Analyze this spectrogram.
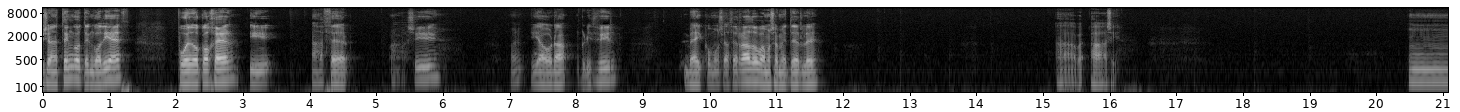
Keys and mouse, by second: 3.7 e, 5.7 g, 7.3 shift+q, 9.1 z, 10.5 F6.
